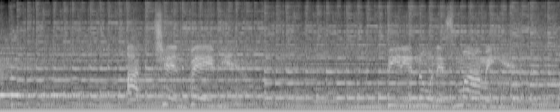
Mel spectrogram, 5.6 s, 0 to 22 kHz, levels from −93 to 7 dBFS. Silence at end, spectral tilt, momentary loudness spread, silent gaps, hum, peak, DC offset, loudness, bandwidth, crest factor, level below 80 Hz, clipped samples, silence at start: 0 s; -2.5 dB/octave; 5 LU; none; none; -2 dBFS; under 0.1%; -17 LUFS; over 20 kHz; 16 dB; -24 dBFS; under 0.1%; 0 s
